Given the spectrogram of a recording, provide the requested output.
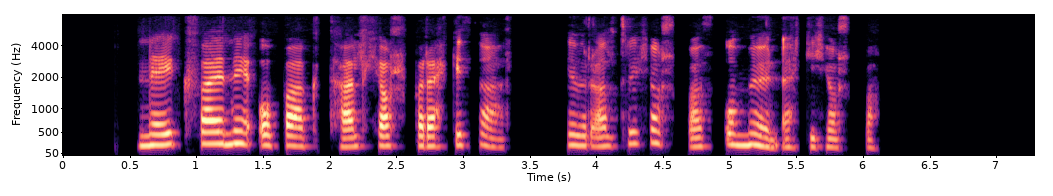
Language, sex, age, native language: Icelandic, female, 40-49, Icelandic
